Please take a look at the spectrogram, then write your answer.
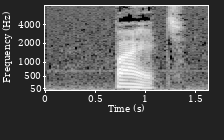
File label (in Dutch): "paard", Dutch; chess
